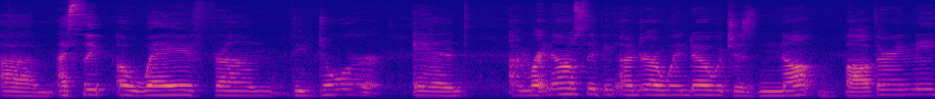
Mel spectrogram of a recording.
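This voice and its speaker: At a moderate pace, a woman speaks with monotone, flat intonation at a fairly low pitch. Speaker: beauty vlogger. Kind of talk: casual talk to camera.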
